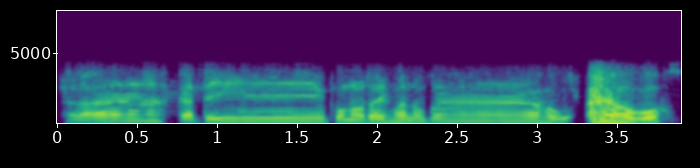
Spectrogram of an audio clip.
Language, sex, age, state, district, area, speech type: Assamese, male, 45-60, Assam, Majuli, urban, conversation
